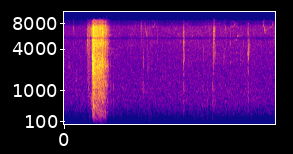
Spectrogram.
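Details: Miniature horse at a zoo (recorded February 2012) gives a single sharp, forceful, snort-like sneeze that sprays the camera, followed by quiet outdoor background with faint clicks.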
